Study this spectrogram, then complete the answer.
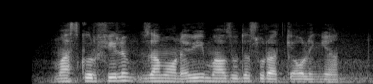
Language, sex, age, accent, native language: Uzbek, male, 18-24, Qashqadaryo, Uzbek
